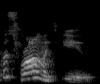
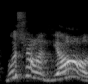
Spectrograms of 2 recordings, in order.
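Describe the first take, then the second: First: Higher, louder puzzled demand; acted-out accusing question; retold challenge. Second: High, loud acted comeback; retold outraged counter-question; indignant retort. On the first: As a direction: imitate friends asking in loud bafflement. Team's question in retold quarrel. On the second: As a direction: fling the question back, hitting Y'ALL. Throws the question back at team.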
